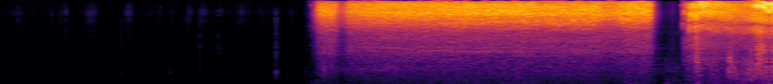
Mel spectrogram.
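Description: Compressed-air blow nozzle blasting, blowing debris off a workbench: a loud steady hiss starting about three seconds in and lasting about three and a half seconds, then, after a brief break, a second shorter blast.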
